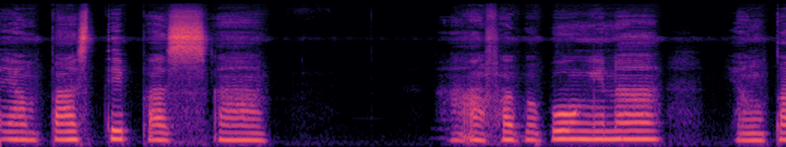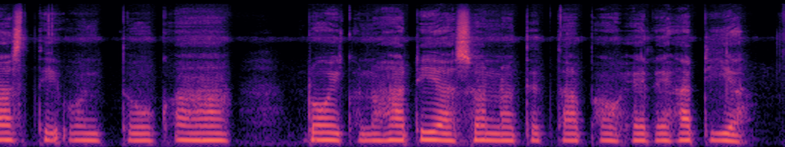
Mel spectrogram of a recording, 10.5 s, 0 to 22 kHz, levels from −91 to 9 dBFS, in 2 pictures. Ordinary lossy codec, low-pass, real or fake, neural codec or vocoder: none; 19.8 kHz; fake; vocoder, 48 kHz, 128 mel bands, Vocos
